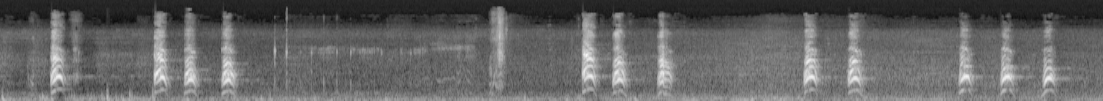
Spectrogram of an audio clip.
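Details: Dog waiting for its owner, barking in short bursts of two or three sharp, bright barks, with brief pauses between the bursts and a low background rumble.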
